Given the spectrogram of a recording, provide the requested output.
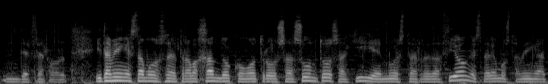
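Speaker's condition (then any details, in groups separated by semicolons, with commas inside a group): No condition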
